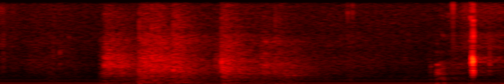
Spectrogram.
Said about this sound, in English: Very loud wooden chair.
